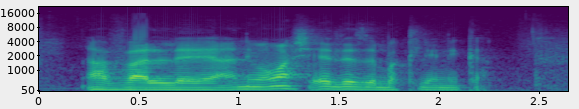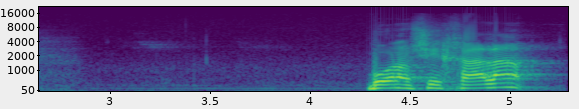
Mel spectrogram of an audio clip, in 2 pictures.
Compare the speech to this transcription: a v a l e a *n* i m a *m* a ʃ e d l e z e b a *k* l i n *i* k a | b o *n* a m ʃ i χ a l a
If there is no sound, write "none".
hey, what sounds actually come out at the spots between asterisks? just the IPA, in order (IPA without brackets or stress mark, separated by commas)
n, m, k, i, n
